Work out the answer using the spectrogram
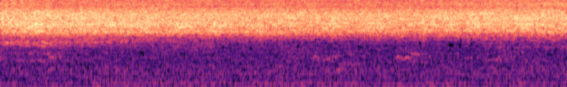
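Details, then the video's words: High-summer cicadas on a school playground produce a constant, intense high buzzing hiss without pause, over soft scattered lower-pitched sounds. "한 여름 운동장에서 매미가 울고 있다 - 여름의 소리, 학교 종소리, 매미 울음소리"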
